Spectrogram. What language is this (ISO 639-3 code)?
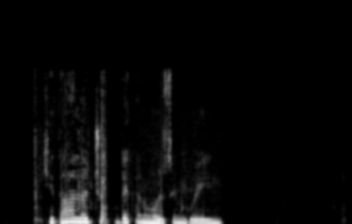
bft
